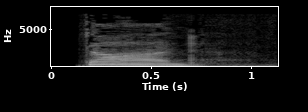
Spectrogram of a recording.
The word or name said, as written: dod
